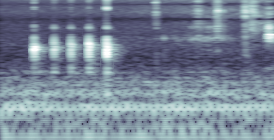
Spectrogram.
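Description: Near silence: room tone with a few faint light clicks in the first second.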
